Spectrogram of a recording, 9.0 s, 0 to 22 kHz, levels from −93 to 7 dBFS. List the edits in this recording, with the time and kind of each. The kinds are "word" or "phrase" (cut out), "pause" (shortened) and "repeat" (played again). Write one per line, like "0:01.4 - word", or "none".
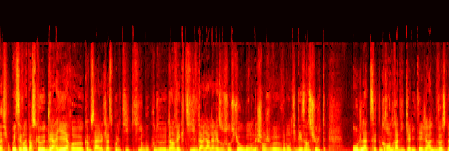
0:02.8 - word
0:05.9 - word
